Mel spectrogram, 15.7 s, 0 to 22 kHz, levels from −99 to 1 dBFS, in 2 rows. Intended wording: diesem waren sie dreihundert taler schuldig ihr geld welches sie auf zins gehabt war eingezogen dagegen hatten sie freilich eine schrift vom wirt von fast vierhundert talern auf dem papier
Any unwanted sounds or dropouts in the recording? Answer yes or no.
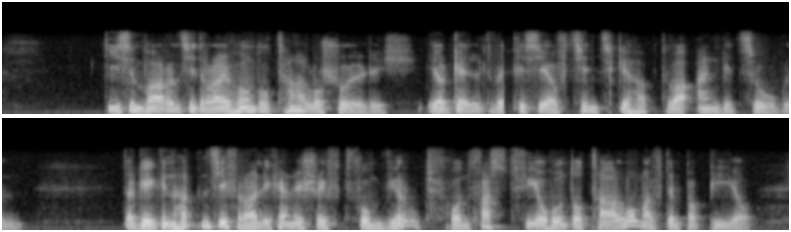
yes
